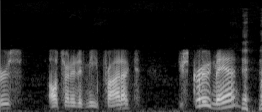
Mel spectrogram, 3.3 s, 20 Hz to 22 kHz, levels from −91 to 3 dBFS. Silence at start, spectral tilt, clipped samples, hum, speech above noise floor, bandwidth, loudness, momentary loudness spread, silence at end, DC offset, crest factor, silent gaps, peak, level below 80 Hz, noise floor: 0 s; -6 dB/octave; under 0.1%; none; 22 dB; 13.5 kHz; -24 LUFS; 13 LU; 0 s; under 0.1%; 18 dB; none; -6 dBFS; -64 dBFS; -46 dBFS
